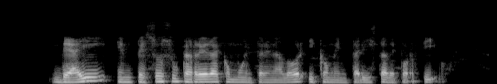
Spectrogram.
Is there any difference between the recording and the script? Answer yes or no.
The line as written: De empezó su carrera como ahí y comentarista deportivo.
yes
